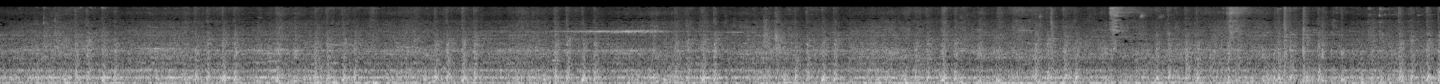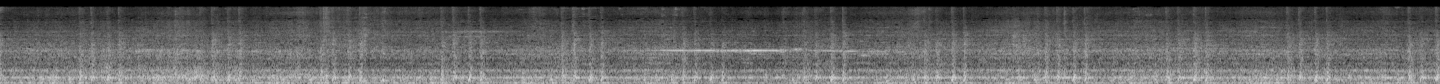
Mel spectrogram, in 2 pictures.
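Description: Freight train cars rolling steadily past on the rails, with a few sharp clanks about eleven seconds in and brief high wheel squeals about six and twenty-one seconds in.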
